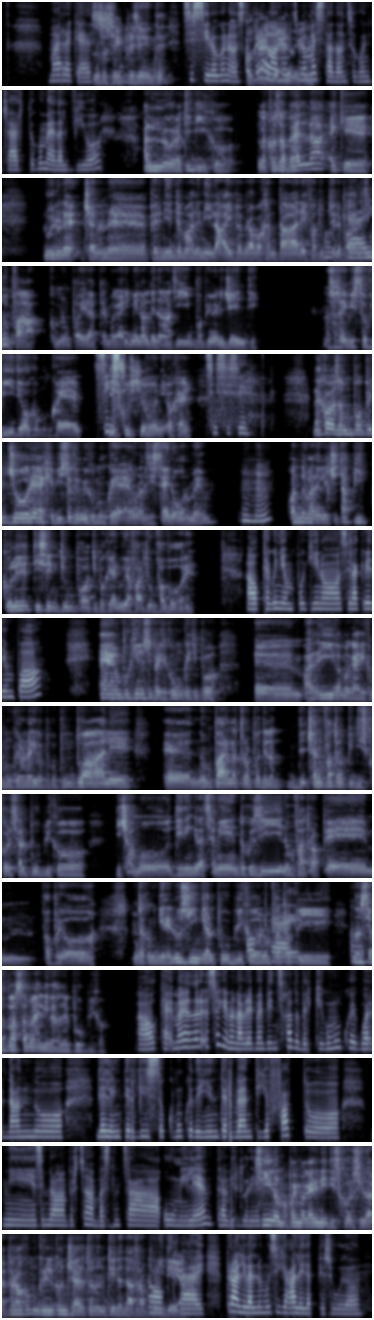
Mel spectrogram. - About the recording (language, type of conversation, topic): Italian, unstructured, Cosa ti piace di più di un concerto dal vivo?
- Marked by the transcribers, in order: tapping; "cioè" said as "ceh"; in English: "live"; "proprio" said as "popo"; "cioè" said as "ceh"; unintelligible speech; other background noise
